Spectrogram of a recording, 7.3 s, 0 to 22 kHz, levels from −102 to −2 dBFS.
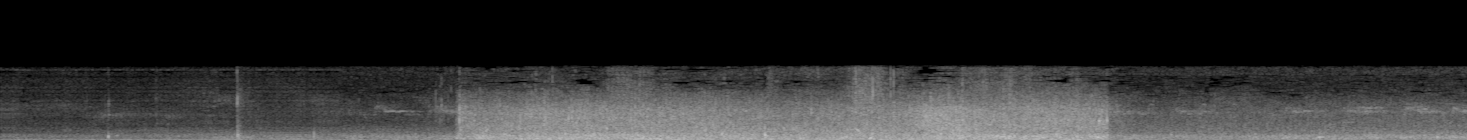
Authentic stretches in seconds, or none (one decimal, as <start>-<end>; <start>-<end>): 1.7-7.3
